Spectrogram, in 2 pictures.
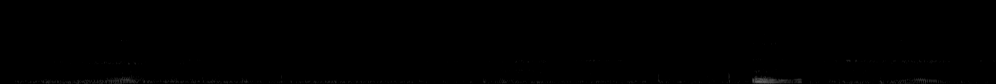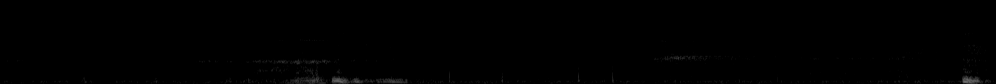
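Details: Slow, low rumbling snores about 10 a minute in a quiet room with louder snorting breaths, from a sleeping Shepherd Cur dog; snoring.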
